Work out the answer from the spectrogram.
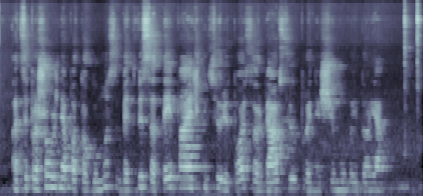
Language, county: Lithuanian, Kaunas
